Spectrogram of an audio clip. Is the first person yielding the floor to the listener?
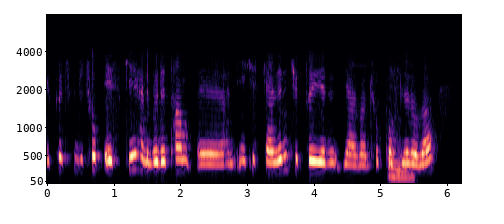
No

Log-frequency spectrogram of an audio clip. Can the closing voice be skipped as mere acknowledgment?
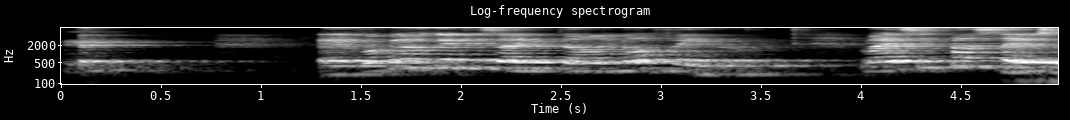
Yes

